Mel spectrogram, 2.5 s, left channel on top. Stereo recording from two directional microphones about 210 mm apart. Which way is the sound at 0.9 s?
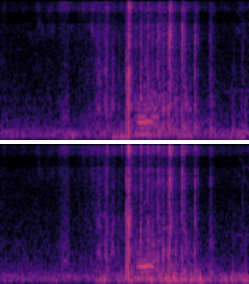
40° right (ahead or behind).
